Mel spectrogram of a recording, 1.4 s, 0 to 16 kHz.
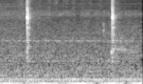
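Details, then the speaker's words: Sens O Matic solid-state electric fence energizer after repair, new plug pending: sharp single clicks about every 0.85 s over a low hum, light flashing each pulse, about 7,000–8,000 volts output; normal energizer pulse. "well you hear it flashing and and hear a car here hear it click and see it flashing"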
